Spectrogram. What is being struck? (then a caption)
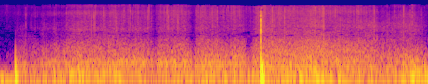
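Polyethylene foam packing bag. A pink polyethylene foam packing bag, folded into a strip and held in both hands, is lightly tapped and rubbed with fingertips and nails. A soft, steady, low-heavy rustling and scratching runs throughout, punctuated by two sharper, brighter taps near the start and just past the middle.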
